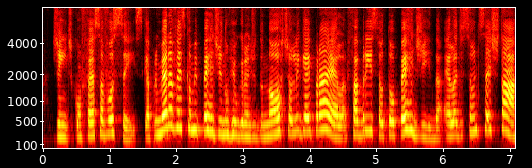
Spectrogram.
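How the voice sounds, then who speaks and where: With a Maranhão accent, a woman talks at a fairly quick pace in a high voice with lively intonation and hardly any pauses, on a very clean recording with a silent background. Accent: Maranhão accent, noticeable. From Brazil, Maranhão (São Luís). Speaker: business management professional. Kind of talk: podcast interview.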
